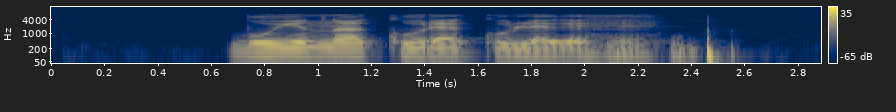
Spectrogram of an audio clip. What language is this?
Bashkir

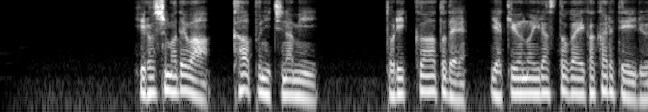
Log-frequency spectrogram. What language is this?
Japanese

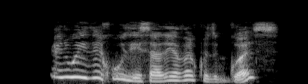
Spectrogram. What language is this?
Kabyle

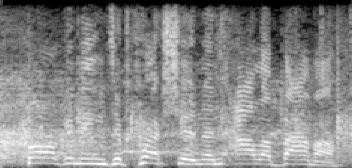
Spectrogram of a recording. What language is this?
English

